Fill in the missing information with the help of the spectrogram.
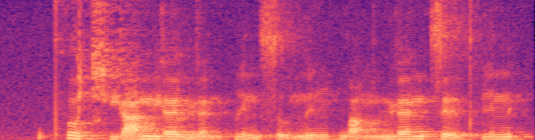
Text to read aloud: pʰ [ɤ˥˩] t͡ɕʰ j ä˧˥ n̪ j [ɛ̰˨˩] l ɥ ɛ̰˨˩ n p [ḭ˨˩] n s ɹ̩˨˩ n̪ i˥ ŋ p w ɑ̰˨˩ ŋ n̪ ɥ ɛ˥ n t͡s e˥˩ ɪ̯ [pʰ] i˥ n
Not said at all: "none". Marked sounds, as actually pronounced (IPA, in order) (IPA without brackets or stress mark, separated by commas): ɤ˥˩, ɛ˥, i˥˩, pʰ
